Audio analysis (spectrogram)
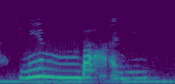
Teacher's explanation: mengubah nun sukun dan tanwin menjadi mim sukun lalu disembunyikan ke dalam huruf ba yang berbaris disertai dengan dengungan. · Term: iqlab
